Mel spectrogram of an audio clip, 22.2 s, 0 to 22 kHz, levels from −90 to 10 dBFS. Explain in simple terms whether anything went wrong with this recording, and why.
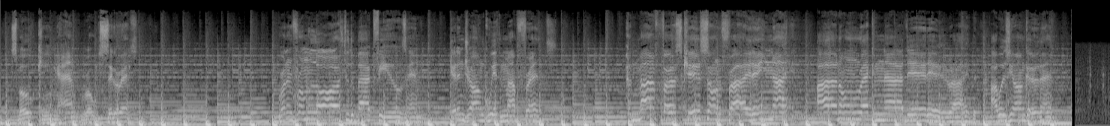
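Nothing went wrong with this audio that a listener can hear, so there is no fault to explain.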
